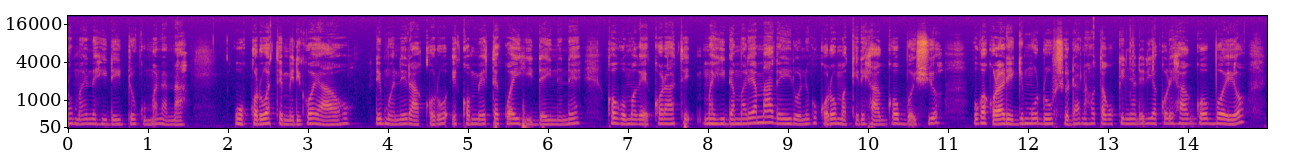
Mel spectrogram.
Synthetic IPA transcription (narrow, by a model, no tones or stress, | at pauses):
omaenɛɦidaitokumanana | ɣokɔɾoatemeɾiɣɔjaɔ | ɾemwɛneɾakɔɾoʔekɔmɛtɛkwaihḭdainɛnɛkɔɣomaɣɛ̰kɔɾaːtemahidamaɾeamaɣɛiɾwɔneɣokɔɾɔmakeɾeɦaɡɔbɔisiɔ | βoɣakɔɾaɾeɡemodoʃiɔdanaɦɔtaɣokiɲaɾeɾiakoɾeɦaɡɔbɔeɔ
